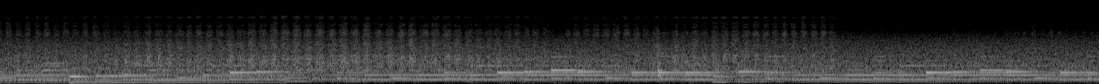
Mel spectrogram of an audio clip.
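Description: Graphite pencil scratching on sketchbook paper in quick repeated shading strokes, over soft background music with long held notes.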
